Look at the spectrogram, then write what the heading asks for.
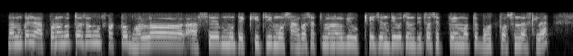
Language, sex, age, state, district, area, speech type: Odia, male, 45-60, Odisha, Bhadrak, rural, conversation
